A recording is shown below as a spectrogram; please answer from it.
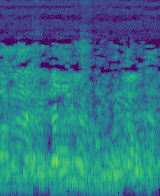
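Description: Crowd chatter: many men talking over one another at once, with no single voice standing out.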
